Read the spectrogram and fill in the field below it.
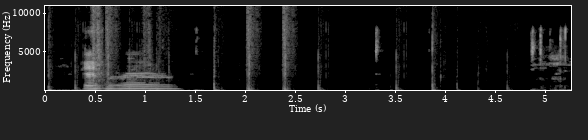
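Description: Footsteps tap steadily on hard stone.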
